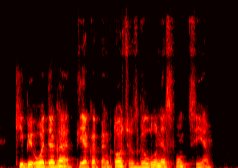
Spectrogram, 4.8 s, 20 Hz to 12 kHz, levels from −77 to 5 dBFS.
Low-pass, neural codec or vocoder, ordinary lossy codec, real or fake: 10.8 kHz; none; Opus, 24 kbps; real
